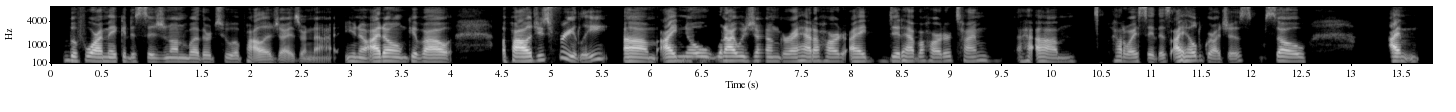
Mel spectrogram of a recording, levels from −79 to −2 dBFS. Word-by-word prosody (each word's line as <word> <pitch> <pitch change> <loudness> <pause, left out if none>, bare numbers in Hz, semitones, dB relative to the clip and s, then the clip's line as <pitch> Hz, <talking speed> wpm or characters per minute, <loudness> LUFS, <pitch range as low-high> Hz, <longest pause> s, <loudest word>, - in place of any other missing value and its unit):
before 175 -2 +1
I 160 - +4
make 155 -1 -3
a - - -7
decision 145 -1 -1
on 145 -1 -4
whether 140 -1 -4
to 135 +1 -5
apologize 115 -3 -2
or - - -9
not. - - -11
You 165 - -10
know, 150 - -1
I 155 - +8
don't 165 -2 +2
give 160 -1 -5
out 145 -1 +4 0.5
apologies 170 +5 +5
freely. 305 -5 -2
Um, 155 -3 +5
I 165 +1 +6
know 175 -1 -5
when 175 0 0
I 175 0 +7
was 175 -1 -4
younger, 165 -2 -5
I 160 - +3
had 165 -1 +1
a 170 - +2
hard 160 -2 -3
I 160 0 0 0.2
did 170 +1 -3
have 170 0 -1
a 170 - -4
harder 170 +1 -4
time 170 +1 -6 0.3
h - - -12
um, 150 -2 -2 0.3
how 180 0 -7
do 150 - -5
I 150 - 0
say 150 -3 +1
this? 140 - -3
I 160 +2 +5
held 180 +1 -3
grudges, 190 0 -5
so 160 -3 0 0.8
I'm - - +4
165 Hz, 210 wpm, -26 LUFS, 150-175 Hz, 0.8 s, I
